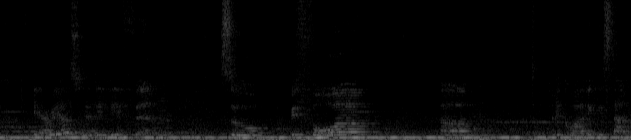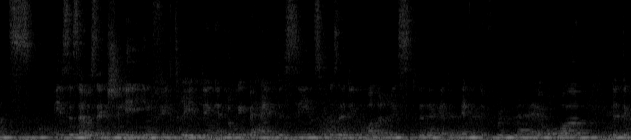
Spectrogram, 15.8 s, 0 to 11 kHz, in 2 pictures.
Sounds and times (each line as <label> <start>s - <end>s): speaking 0.0s - 2.2s
speaking 6.9s - 15.7s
